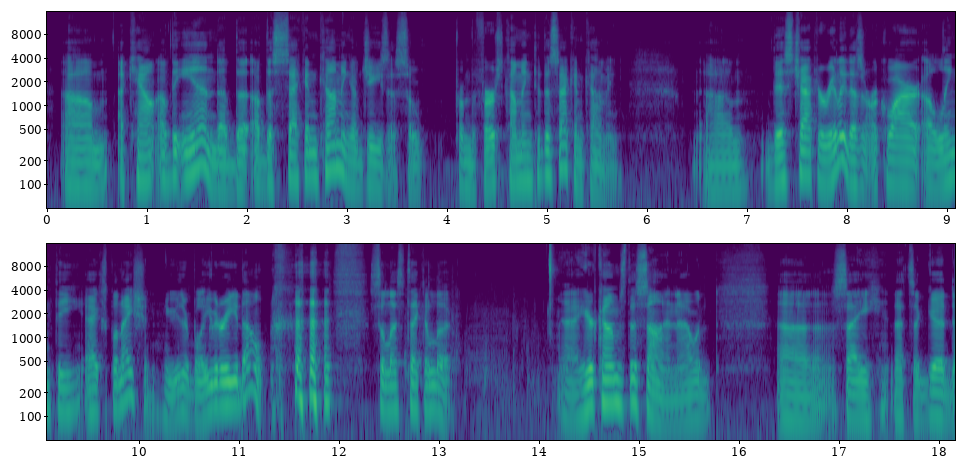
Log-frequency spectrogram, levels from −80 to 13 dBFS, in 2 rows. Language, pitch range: English, 90-120 Hz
